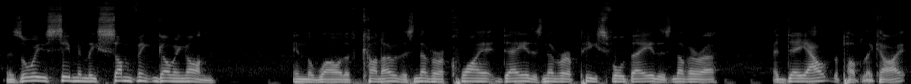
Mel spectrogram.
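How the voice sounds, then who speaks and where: A man's voice: medium pitch, warm tone. A man giving live, chatty commentary on an online boxing league, building up the fighters and bantering with viewers. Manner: chatty, hype-building, teasing asides to chat.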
